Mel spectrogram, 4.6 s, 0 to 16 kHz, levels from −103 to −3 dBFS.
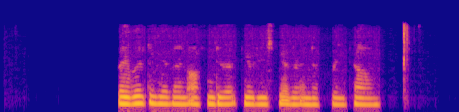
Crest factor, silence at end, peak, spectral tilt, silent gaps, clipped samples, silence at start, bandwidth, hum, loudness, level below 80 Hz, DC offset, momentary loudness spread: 20 dB; 0.5 s; -6 dBFS; -7 dB/octave; none; under 0.1%; 1.2 s; 8 kHz; none; -26 LUFS; -66 dBFS; under 0.1%; 11 LU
